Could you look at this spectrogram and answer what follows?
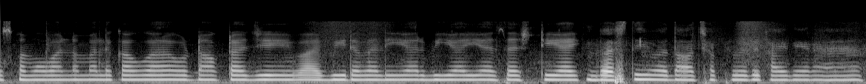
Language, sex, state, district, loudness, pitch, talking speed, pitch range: Hindi, male, Uttarakhand, Tehri Garhwal, -16 LUFS, 210 Hz, 200 wpm, 210-215 Hz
